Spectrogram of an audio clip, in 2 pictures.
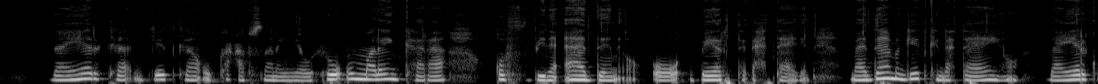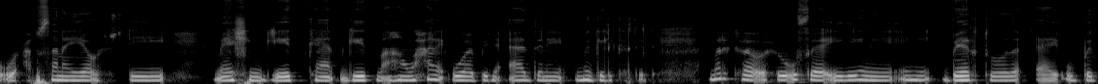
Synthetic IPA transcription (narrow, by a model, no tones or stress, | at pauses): d̪aːjɛrkʰɐ̰ɡɛːd̪kʰɐnʔṵːkʰɐʕɑbsɐnɐjɐwʊħuːʔʊmɐlɛjŋkʰɐɾaː | qɔfbɪnɪʔaːðɐn̰ʔɔːbɛːrt̪ʰɐɖɛħt̪ʰa̰ːɣɐ̰n | maːd̪aːmɐɡɛːd̪kʰɐnɖɛħt̪ʰaːɣɐnjɦɔ | d̪aːjɐrkʰɐʔṵːʕɑbsɐnɐjawʊ̰ħʊ̥sdɛ | mɛːʃɐŋɡɛd̪kʰanɡɛːd̪mɐ̰ʔɐɦɐnwɑħɑnwɑːbɪnɪʔaːdɐnɛmɐɡɐlɪkʰɐrt̪ʰɪd̪ | mɐrkʰɐwʊ̰ħuːʔʊfaːʔḭðɛjnɐjaːʔɪnbɛːrt̪ʰɔːðɐɛ̰jʔʊbɐd̪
